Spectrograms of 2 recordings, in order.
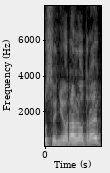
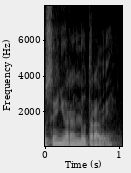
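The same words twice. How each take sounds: First: Said in the usual way. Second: Low, soft private plea; quiet prayer. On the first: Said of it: "Y yo sé de lo que yo estoy diciendo". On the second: Retold or imitated. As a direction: murmur it like a prayer in the car. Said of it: "y digo".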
